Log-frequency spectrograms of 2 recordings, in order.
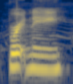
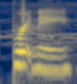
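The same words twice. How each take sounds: The two takes are said the same way.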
